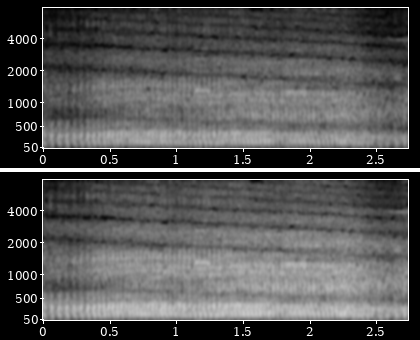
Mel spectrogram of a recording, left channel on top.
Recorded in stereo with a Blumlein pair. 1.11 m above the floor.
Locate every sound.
0.0 s a motorcycle: 20° right; by 2.8 s 25° right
